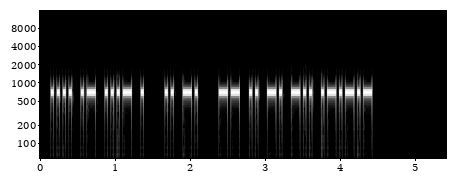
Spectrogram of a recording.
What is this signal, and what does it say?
Morse code, heard as a keyed tone, about 30 wpm, 700 Hz. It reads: HAVE IN MIND.
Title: Sentences from Top 1000 Words - Review Part 3 - 30wpm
